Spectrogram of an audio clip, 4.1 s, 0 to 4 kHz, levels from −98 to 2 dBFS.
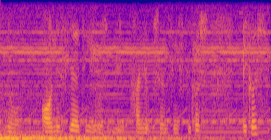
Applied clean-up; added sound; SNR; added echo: none; Alarm; -3 dB; none.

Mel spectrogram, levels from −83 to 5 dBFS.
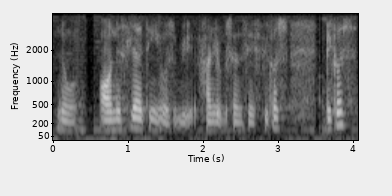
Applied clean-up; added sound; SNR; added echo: none; none; none; none.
